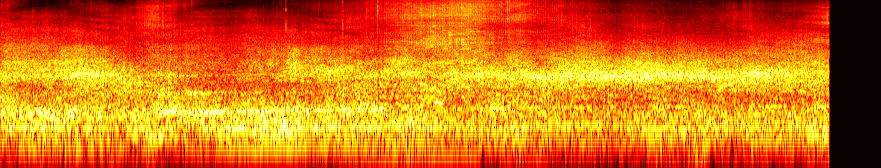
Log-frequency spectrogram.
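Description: A scooter engine hums as the scooter rides past and away.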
